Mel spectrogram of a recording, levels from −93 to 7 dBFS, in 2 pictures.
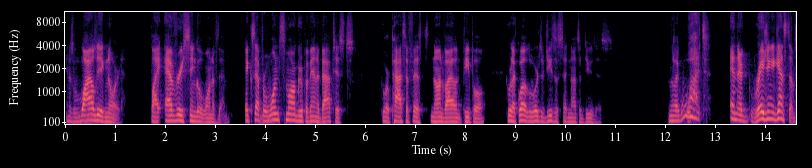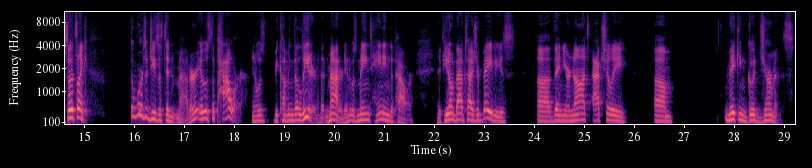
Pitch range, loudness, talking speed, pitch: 130-180 Hz, -29 LUFS, 180 wpm, 155 Hz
